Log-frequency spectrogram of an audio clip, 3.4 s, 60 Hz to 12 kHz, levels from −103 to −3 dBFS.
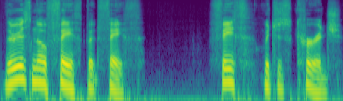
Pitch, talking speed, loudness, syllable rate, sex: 135 Hz, 155 wpm, -18 LUFS, 4.9 syllables/s, male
